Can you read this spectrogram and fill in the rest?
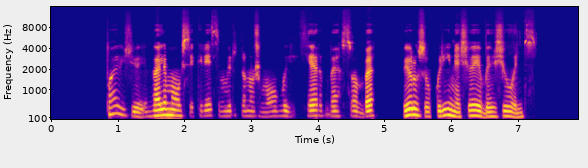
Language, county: Lithuanian, Telšiai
